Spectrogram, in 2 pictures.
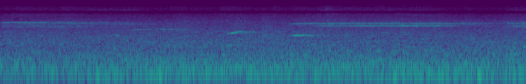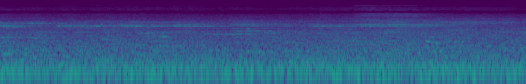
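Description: Metro train running through the station, with a steady low rumble and a high, drawn-out wheel squeal that comes in more strongly about three seconds in.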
